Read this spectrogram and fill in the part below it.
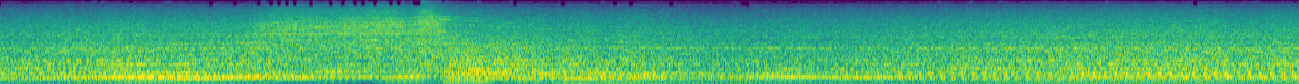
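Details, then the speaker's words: LS turbo Miata kart freshly running, without proper injectors yet and with the wastegate not yet plumbed: throttle blips rise hesitantly and unevenly, then fall back. Poor throttle response attributed to an unfinished tune. "uh the throttle is still not a hundred percent again that's something with a tune so we're gonna be working on that"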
